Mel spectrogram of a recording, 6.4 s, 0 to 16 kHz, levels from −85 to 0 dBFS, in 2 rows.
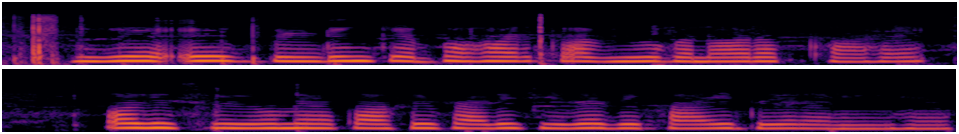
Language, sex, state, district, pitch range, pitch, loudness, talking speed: Hindi, female, Uttar Pradesh, Muzaffarnagar, 230-245 Hz, 240 Hz, -31 LUFS, 200 wpm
